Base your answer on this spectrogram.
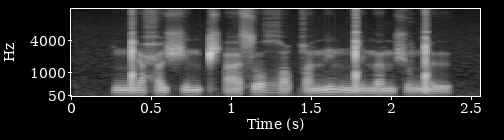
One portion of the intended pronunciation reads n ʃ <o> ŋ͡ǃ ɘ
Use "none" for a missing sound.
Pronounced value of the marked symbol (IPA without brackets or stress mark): o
